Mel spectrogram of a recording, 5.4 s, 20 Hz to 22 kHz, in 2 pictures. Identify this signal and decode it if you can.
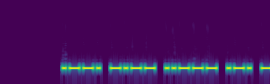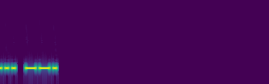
Morse code, heard as a keyed tone, about 36 wpm, 700 Hz. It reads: PY2RDG
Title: DXCC-100 Call Signs - 6 Characters - Repeated 3x - 35wpm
